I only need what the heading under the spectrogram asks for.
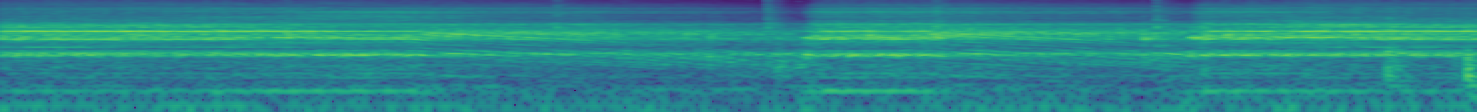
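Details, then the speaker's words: Water pressure pump motor after servicing for a humming, non-starting fault; steady, fairly high-pitched even hum with slight dips, spinning freely; motor now fully fixed, ready to reassemble and refit. "Guy motor हमारी बिल्कुल ठीक हो गई है अब बस इसको मैं पैक करूंगा और उसको मैं लगा दूंगा"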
